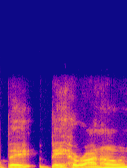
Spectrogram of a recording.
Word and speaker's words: Bejarano: I have the esteemed pleasure to interview Geronimo Bejarano.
